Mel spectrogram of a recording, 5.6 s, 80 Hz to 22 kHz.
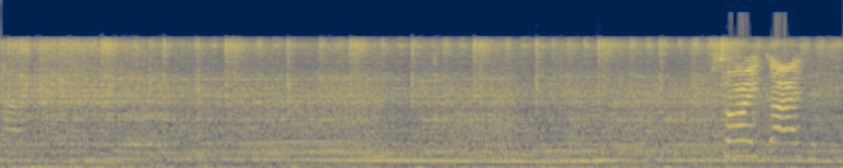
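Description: Bentley hypercar engine racing in Forza Horizon 4, a steady droning engine note with shifting pitch and a brief rev near the end, heard under ongoing talk.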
